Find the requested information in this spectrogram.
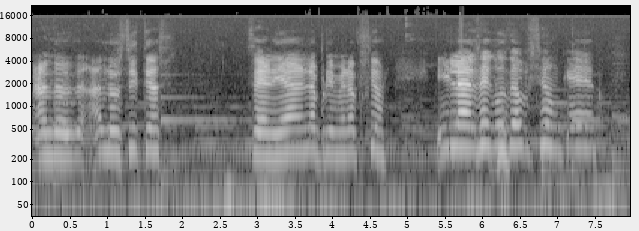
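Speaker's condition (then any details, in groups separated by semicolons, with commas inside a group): Cerebral palsy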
